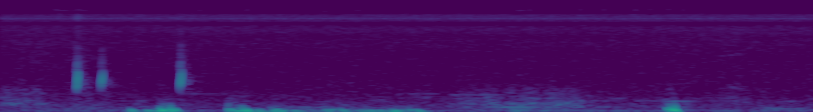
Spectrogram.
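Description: Several low, dull thumps, the sharpest about three and a half seconds in, with three brief faint peeps from a white Java sparrow perched on a hand in the first second.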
